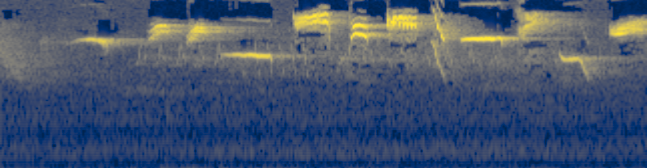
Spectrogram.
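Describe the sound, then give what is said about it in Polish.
A bird sings a busy, high-pitched strophe of rapid chirps and trills, mixed with clear, drawn-out whistles that slide downward, loud and continuous with no voices present. “Ponieważ zwrotki wydawane są stosunkowo rzadko, właśnie owe melancholijne gwizdy wypełniające czas między nimi są najczęściej pierwszym słyszanym w terenie głosem tego gatunku.”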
